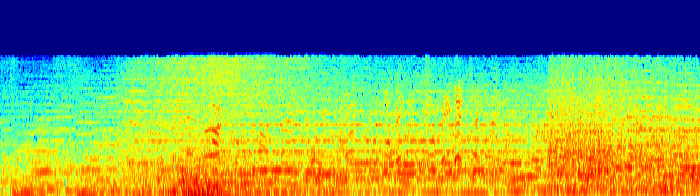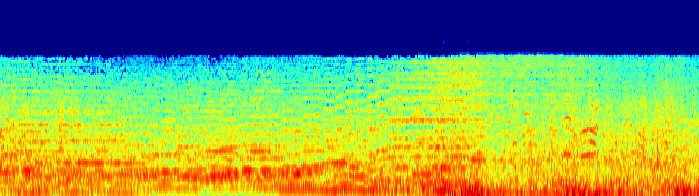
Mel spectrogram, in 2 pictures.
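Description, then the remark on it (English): A large ship moving at sea, with a continuous rush of wind and water over a low engine rumble, steady and fairly loud throughout, while indistinct voices murmur underneath. “Boat, huh? Daddy, it's a ship.”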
